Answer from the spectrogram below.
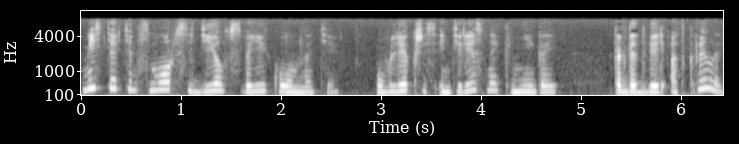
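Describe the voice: Someone reads a text aloud plainly, and the pitch rises and falls in an ordinary way.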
